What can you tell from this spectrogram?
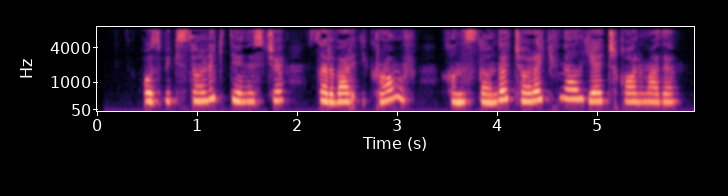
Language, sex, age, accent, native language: Uzbek, female, 18-24, Toshkent shahri, Uzbek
